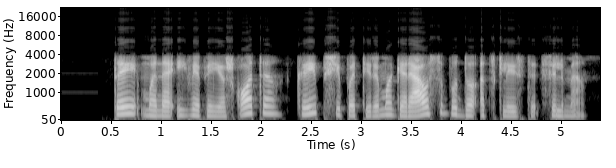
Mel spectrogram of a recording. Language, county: Lithuanian, Marijampolė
